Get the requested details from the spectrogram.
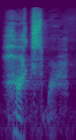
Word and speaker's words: chokhmah: It's one of those words that you have to start from the back of your throat to say it properly. Chokhmah. It's kind of like ruach, the Spirit of the Lord. You really have to almost just like you're clearing your throat.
